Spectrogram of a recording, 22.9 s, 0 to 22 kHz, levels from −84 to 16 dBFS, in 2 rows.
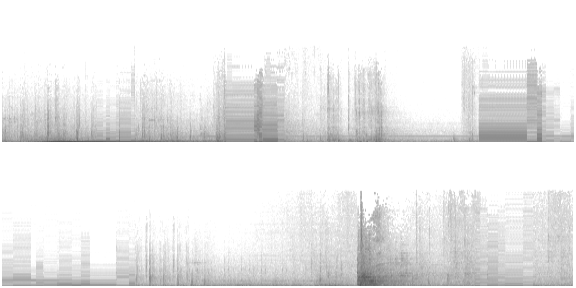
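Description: Four stretches turn robotic, at 1.92 to 2.66 s, 4.49 to 5.69 s, 9.56 to 14.10 s and 20.95 to 22.11 s, and the cause is likely repeated short buffers. The sound collapses into a rigid metallic buzz fixed at 50 Hz, which fits a roughly 20 ms chunk being looped while fresh audio is skipped. The first stretch is mostly affected, while the later three are buzz throughout, the 9.56 s one running longest.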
